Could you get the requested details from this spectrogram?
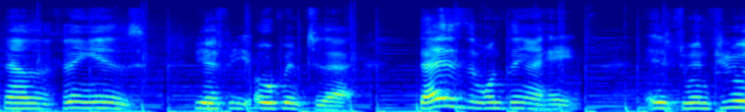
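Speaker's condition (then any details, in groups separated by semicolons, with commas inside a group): Traumatic brain injury; slurred speech, sometimes difficulty communicating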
